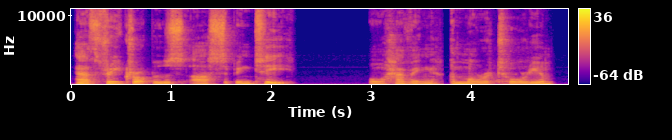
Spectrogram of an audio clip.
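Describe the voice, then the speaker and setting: A man's voice: low voice, big pitch swings, a little slow. A man giving scripted narration for a radio drama in a wry storytelling manner.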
